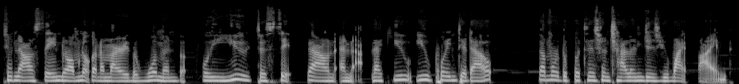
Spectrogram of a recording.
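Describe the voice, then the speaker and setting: A woman's voice: lowish voice, fairly even intonation, fairly quick, dry recording, faint music behind. A woman from Zambia co-hosting a faith and relationships podcast, speaking thoughtfully and often correcting herself mid-sentence. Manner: thoughtful, self-correcting, with frequent restarts. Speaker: podcast co-host. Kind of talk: casual chat.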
